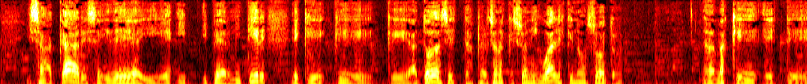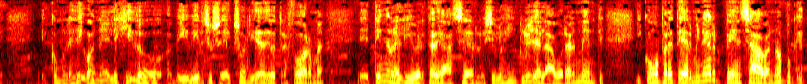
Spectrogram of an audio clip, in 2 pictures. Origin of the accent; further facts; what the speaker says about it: Villa Dolores, Córdoba, Argentina; en mi infancia, yo nací en Villa Dolores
